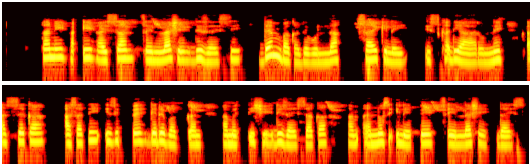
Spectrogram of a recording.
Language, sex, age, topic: Gamo, female, 25-35, government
